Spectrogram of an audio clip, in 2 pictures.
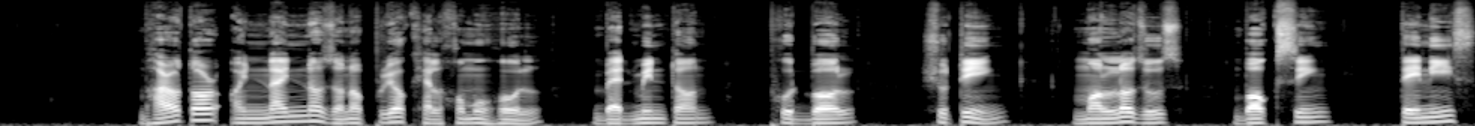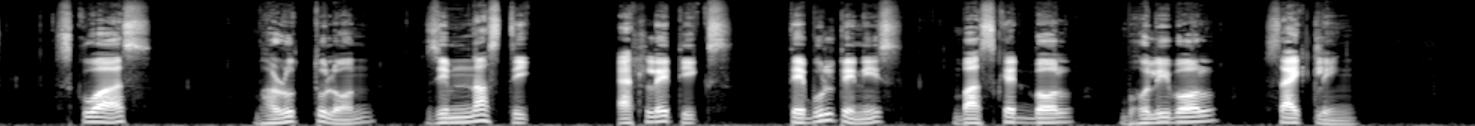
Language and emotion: Assamese, neutral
